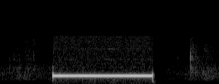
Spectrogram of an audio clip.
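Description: A telephone tone is heard while a call is being placed: one steady, loud, single-pitched tone lasting about a second, with faint background noise before and after.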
